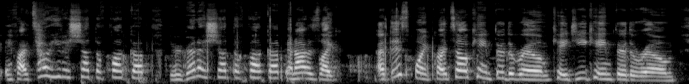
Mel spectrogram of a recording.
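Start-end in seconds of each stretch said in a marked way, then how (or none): 0.1-2.8 retold scream. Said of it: "he starts screaming at me loud as fuck".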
